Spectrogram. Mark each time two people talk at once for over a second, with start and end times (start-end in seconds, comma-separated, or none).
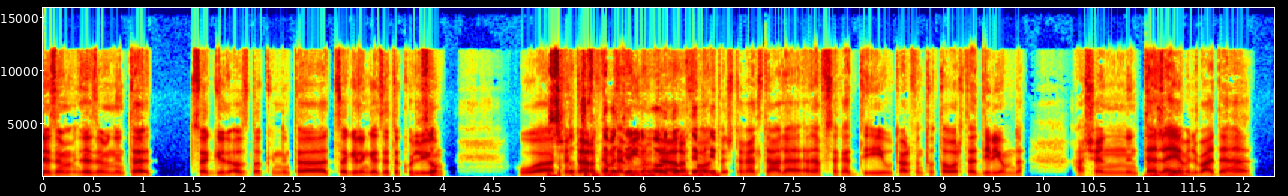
5.0-7.1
